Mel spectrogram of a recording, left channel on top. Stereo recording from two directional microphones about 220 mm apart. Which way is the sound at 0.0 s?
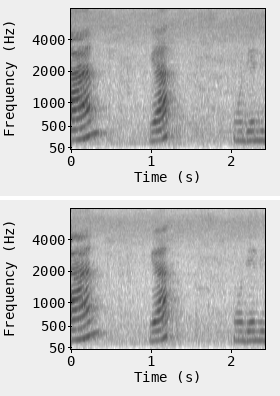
20° right (ahead or behind).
